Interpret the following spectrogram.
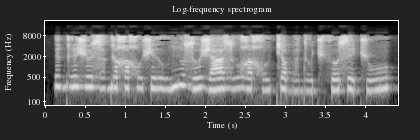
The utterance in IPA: ɪ ɡʱ ɪ ʒ ø z a̤ ɡ ɪ χ ɪ χ ṳ ʃ ɪ ɦ ṳ ɲ u z ʊ ʒ a z ṳ ʁ ɪ χ ṳ c ɐ b a̤ dʱ ʊ t͡ʃ θ ʊ s e t͡ʃ u

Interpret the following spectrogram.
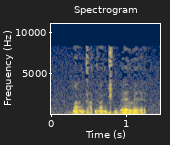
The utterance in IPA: ɡ͡b ã˨ ɡ a˨ ɡ ã˨ ɡ i˨ w ɛ˧ l ɛ˨

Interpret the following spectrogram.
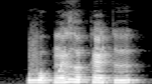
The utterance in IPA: v o˨ kʷ ɛ̃˨˦ ɣ ə˦ k ɛ̃˧ k ɨ˨˦

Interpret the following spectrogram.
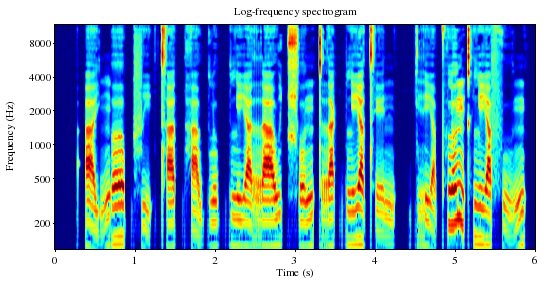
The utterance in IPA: ʔ a˨˩ j ŋ ɤː˦˥ p̚ f i˨˩ ʔ tʰ a˦˥ t̚ h a˨˩ w p l u˦˥ k̚ p l i˧ a̯ r a˦˥ w t͡ɕʰ o˦˥ n t r a˦˥ k̚ p l i˥˩ a̯ tʰ e˧ n | k r i˨˩ a̯ pʰ l o˥˩ n kʰ l i˧ a̯ f u˩˦ n

